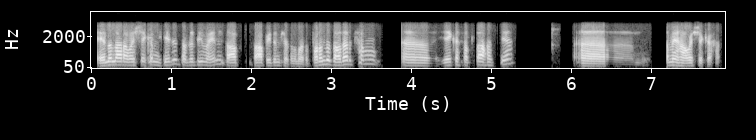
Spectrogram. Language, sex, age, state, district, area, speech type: Sanskrit, male, 45-60, Karnataka, Bangalore Urban, urban, conversation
